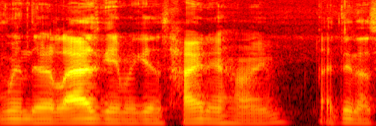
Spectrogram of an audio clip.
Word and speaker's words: Heidenheim: Bayern did win their last game against Heidenheim. I think that's how you pronounce their name.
